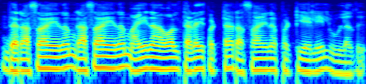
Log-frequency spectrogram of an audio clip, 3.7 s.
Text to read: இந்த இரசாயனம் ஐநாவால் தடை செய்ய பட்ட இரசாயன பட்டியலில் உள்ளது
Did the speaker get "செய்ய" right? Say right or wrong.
wrong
